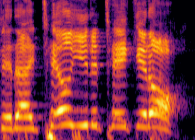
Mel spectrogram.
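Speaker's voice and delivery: put-on shrill, very high-pitched furious angry shout. Retelling what a man at the airport yelled at another traveler; imitating his yell. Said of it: "This is exact tone".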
